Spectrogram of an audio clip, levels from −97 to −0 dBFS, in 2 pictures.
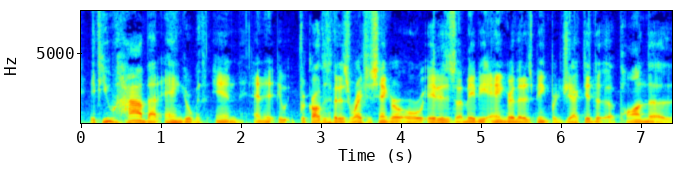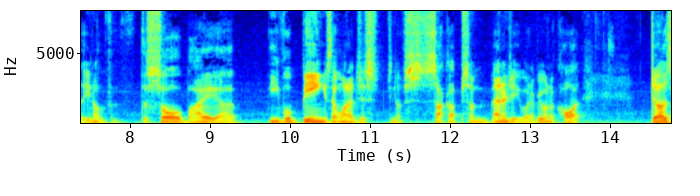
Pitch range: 85-95 Hz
